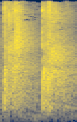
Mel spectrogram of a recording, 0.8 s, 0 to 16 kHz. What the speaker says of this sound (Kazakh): Жақсы, 3 шапалақ.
